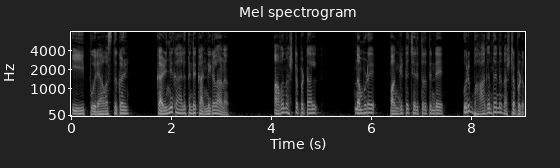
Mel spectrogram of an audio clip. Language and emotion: Malayalam, fearful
